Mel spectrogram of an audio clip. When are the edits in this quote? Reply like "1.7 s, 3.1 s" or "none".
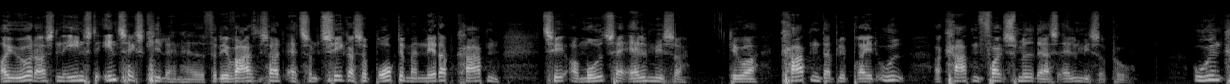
2.8 s

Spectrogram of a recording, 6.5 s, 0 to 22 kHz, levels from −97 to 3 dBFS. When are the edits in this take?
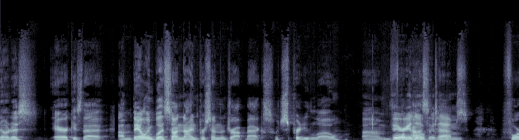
1.4 s

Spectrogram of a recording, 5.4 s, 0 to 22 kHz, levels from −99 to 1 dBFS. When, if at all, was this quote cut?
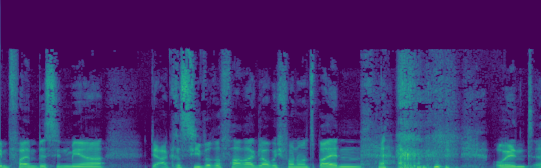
3.6 s

